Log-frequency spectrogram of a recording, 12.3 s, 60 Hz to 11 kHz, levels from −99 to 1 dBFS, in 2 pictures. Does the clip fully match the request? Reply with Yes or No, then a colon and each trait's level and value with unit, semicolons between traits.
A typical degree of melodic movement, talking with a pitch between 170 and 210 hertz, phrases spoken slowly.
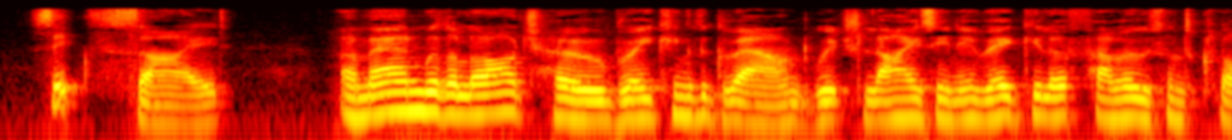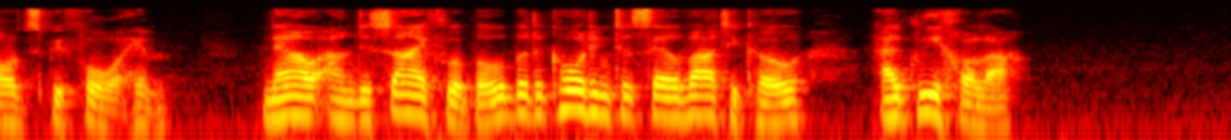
No: average, 3.3 semitones; medium, 145 Hz; slow, 130 wpm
